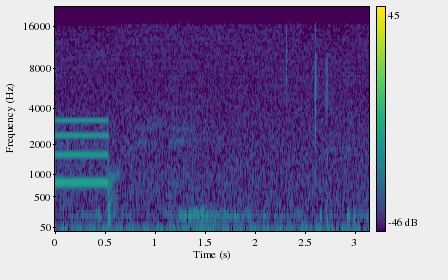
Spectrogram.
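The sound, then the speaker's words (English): A single electronic beep on a phone line during a call: a steady tone that lasts about half a second, then cuts off to faint line hiss. “Oops, I got a beep.”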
